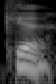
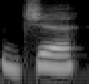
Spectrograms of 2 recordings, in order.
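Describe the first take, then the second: First: It begins with a hard g sound. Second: It begins with a soft j sound. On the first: The speaker calls it right. "G has the same pronunciation as the G sound in English word get" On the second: The speaker calls it wrong. "not J"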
